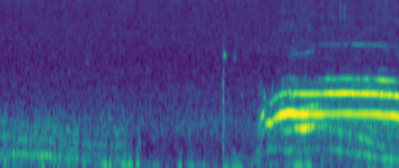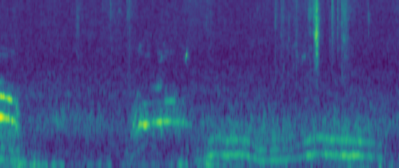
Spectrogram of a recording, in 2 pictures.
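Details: Rousseau the cat confronting a bully cat, trading caterwauls: low wavering growls, then a loud rising-and-falling yowl lasting about two seconds, a short higher wail, and a final undulating moan over a constant low hum.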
